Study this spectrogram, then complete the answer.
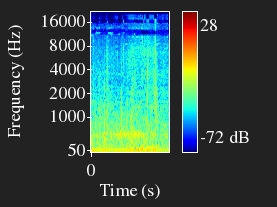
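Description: Horse hooves clip-clop at a steady walking pace in Assassin's Creed Valhalla, soft and fairly close, over a low ambient game background.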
